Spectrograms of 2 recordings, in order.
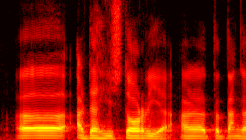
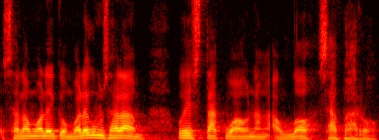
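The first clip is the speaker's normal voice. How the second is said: gentle calm counsel; 3 semitones lower, 5 dB quieter than usual. Acted. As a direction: speak softly like a patient teacher comforting. Rasulullah's words retold in Javanese.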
